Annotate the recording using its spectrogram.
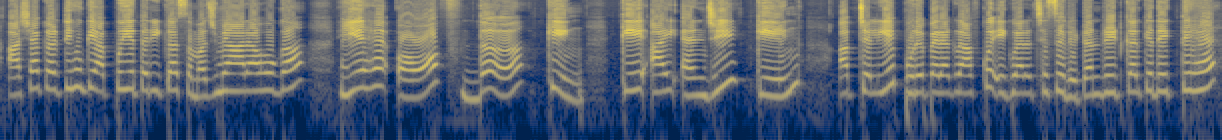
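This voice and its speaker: Young woman, patient reading teacher, drawls words, asks then answers herself, slow pace. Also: sits high, no room sound. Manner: spells words letter by letter, then drawls them out slowly. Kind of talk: slow spelled-out reading lesson.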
